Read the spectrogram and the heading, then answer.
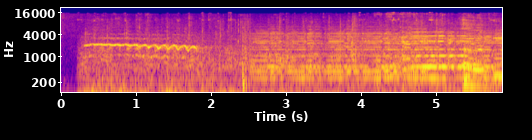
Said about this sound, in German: Da drüben auf der Koppel. Sind das die Pferde? Das sind die Pferde, ganz genau. Na, das sind ja... Ja, nicht? Ja, sind das Pferde? Das sind doch Pferde. Pferde sind das. Beeindruckende Tiere, in der Tat.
